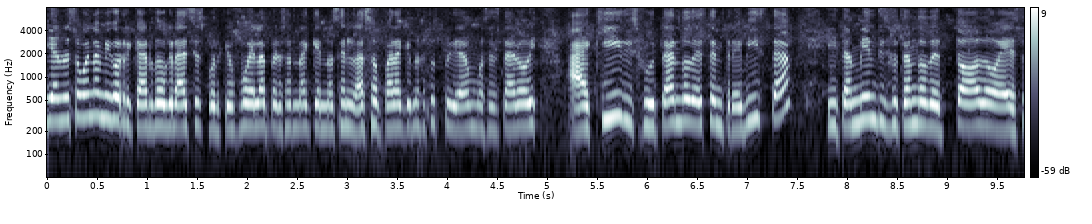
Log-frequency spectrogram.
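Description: A woman talks very fast in a high voice with ordinary pitch variation. The sound is dry and close, without echo. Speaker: YouTube host interviewer. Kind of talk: casual interview chat.

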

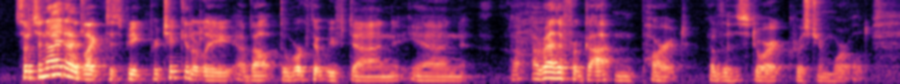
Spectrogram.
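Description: Audible room echo surrounds a man's voice. He moves at a moderate pace with lively intonation. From Texas. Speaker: monk and manuscript scholar; invited lecturer. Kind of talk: lecture; Q&A answer. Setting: lecture hall with audience. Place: hall. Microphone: podium.

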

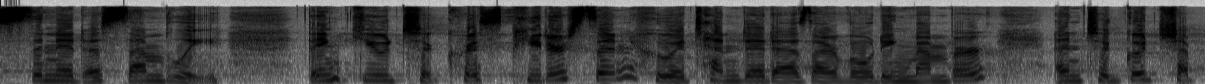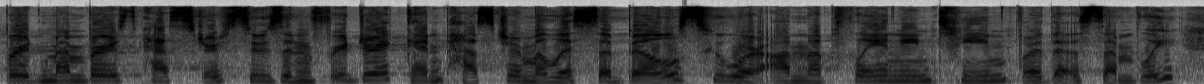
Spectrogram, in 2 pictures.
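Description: At a moderate pace, a woman speaks with very even loudness and ordinary pitch variation. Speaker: pastor. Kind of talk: church announcements and welcome. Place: church. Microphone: podium.

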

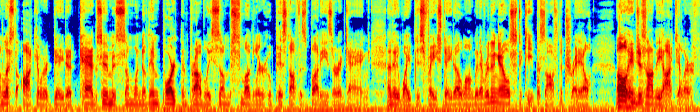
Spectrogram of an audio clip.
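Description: A man puts on a gruff, growling character voice at a moderate pace, with clear background noise. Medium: read story. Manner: gruff, irritable, growling.

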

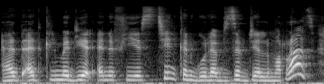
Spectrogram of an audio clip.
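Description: Fairly quick pace and medium pitch from a woman speaker. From Morocco. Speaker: life coach. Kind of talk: motivational talk to camera. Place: home room.

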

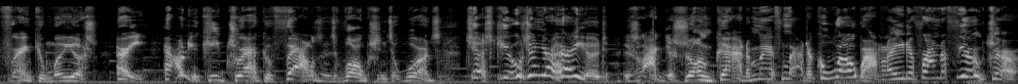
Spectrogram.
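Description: Clear music plays in the background. A man with an extremely high pitch speaks at a moderate pace. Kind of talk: comic machinima voice acting. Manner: brash, hot-tempered, swearing.

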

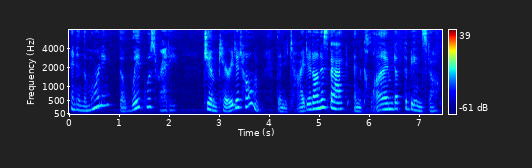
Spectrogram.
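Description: The reading voice here is unforced.

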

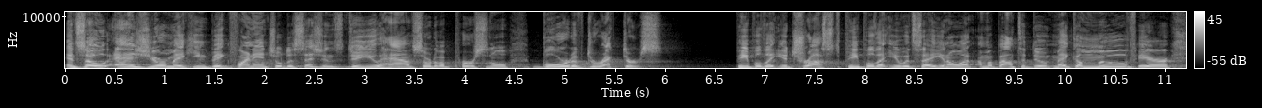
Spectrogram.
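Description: Against a quiet background, a man with a high pitch talks at a moderate pace, keeping his loudness very even and his pitch variation ordinary. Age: 40s. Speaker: pastor. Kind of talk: sermon. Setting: church stage with live audience. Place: church.

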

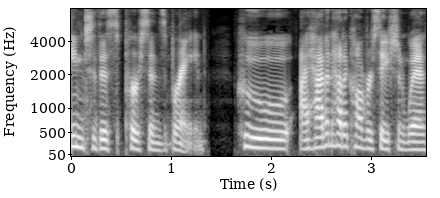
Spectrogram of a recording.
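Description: Against a quiet background, a woman talks at a moderate pace in a bright, sharp tone, the sound dry with no echo. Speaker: podcast guest. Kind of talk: interview answer, personal story.

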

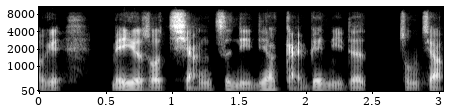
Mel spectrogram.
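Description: The speaker is a man. The sound is dry with no echo, and the background stays quiet. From Malaysia. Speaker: political commentator and podcast host; political commentator, podcast host. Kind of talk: solo political commentary. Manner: casual, animated. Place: studio. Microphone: studio mic.

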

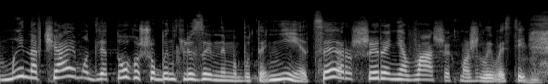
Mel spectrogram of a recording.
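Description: Her pitch sits high. The woman's voice swings very widely in pitch. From Ukraine. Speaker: sign language interpreter; guest. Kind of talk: interview. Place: studio. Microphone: headset.

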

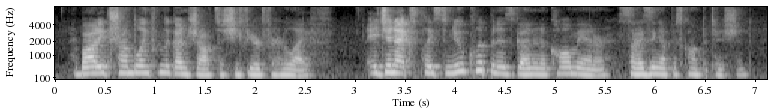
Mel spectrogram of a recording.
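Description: The reading voice sounds unforced. Its pitch shifts in an ordinary way.

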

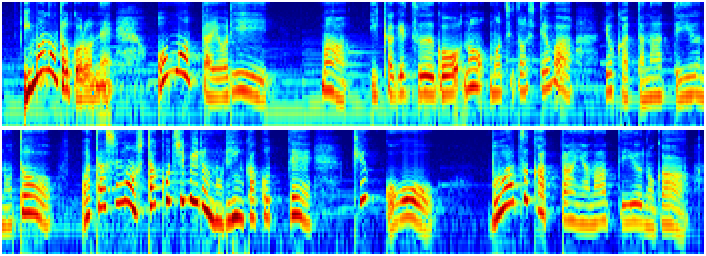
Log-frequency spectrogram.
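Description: A woman speaks at a medium pace while music plays faintly behind her. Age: 40s. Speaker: beauty vlogger. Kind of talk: casual talk to camera. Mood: relaxed, cheerful. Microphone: lapel.

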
